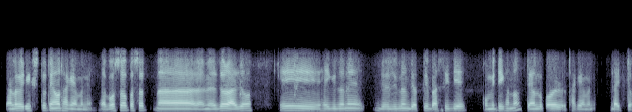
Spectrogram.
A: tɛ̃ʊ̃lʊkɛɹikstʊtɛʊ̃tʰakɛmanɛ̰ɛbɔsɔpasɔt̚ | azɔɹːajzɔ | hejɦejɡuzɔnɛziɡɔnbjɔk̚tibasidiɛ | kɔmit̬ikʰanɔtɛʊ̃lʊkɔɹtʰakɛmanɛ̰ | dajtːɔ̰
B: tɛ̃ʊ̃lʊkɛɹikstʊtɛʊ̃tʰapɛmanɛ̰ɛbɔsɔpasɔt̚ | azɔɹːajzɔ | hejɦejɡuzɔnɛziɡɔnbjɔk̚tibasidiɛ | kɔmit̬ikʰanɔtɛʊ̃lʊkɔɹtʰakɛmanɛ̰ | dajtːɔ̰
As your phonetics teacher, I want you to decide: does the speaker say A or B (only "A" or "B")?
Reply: A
